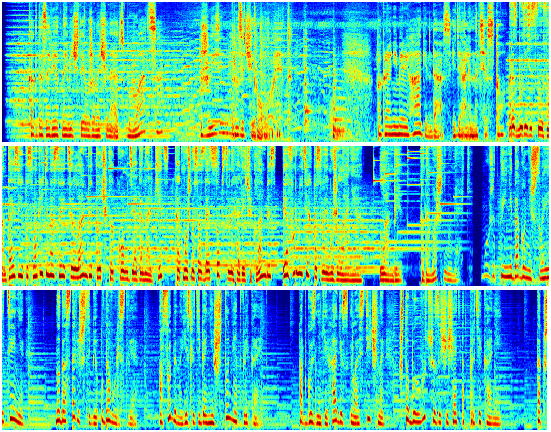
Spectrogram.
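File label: Russian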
